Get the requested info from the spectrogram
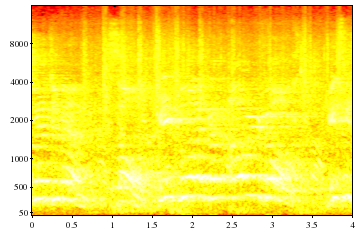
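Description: Speech: a voice calling out with long, drawn-out syllables.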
